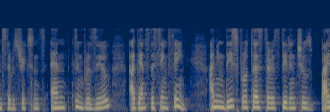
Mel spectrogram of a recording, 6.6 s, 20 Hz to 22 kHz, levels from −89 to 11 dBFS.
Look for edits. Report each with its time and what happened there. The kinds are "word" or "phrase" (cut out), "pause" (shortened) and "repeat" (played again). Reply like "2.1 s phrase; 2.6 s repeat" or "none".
1.5 s word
